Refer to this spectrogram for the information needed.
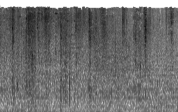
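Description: horse hooves galloping

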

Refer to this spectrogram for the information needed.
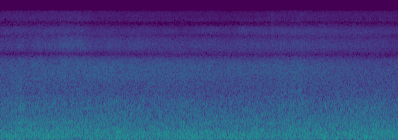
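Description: ocean waves

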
